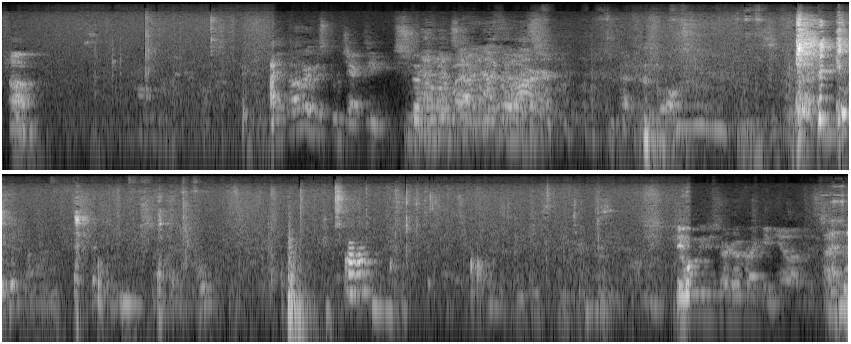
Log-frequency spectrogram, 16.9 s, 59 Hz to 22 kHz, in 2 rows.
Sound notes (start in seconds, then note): 6.0 audience laugh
